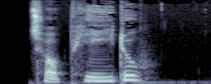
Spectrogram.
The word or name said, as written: torpedo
